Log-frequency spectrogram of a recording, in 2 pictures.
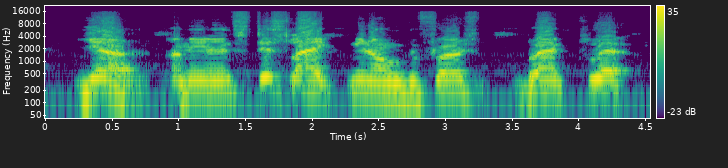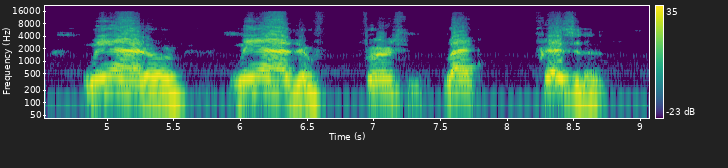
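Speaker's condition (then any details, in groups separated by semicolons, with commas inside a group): Cerebral palsy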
